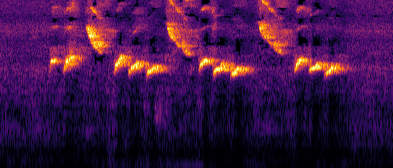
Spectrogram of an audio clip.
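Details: Greater green leafbird (cucak ijo) of the Banyuwangi type giving its characteristic song: a high rising whistle followed by three slurred, descending whistled notes, the phrase repeated three times about once a second, with a soft low hum beneath.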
